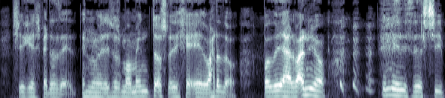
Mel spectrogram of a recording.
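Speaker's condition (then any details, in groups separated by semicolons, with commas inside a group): Down syndrome; trisomy 21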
